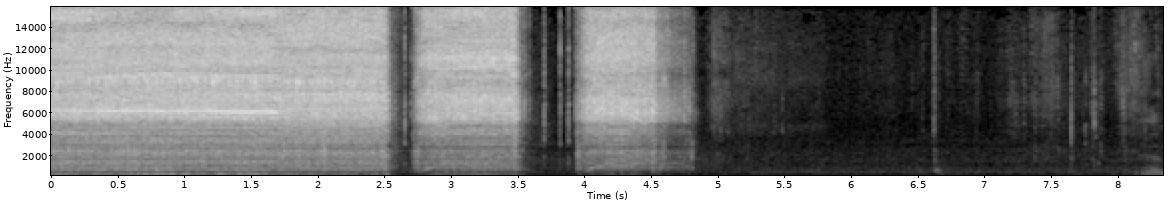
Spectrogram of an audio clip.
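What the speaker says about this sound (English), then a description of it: "Just take a drill, just drill them out." A power drill drills out the rivets on the timing cover of a 2007-2013 Chevy Silverado, whirring loudly for about two and a half seconds, then in two more short bursts with brief pauses, before quieter workshop handling noises.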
